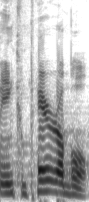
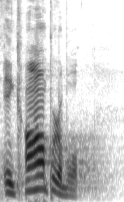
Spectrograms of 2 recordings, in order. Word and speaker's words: incomparable: For those of you that pronounce that wrong, incomparable, right? It's incomparable.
